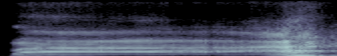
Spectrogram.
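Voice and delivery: bye in a low, mocking Texas twang; mock Texas accent. Drunk Georgian parodying his goodbye, mocking Texas accent. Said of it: "like you were from Texas or something".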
